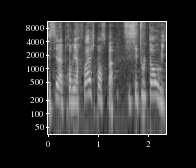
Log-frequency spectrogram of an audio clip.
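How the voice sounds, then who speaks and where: A man's high-pitched voice with music in the background. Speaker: gaming show host. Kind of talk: casual chat. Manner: fast.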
